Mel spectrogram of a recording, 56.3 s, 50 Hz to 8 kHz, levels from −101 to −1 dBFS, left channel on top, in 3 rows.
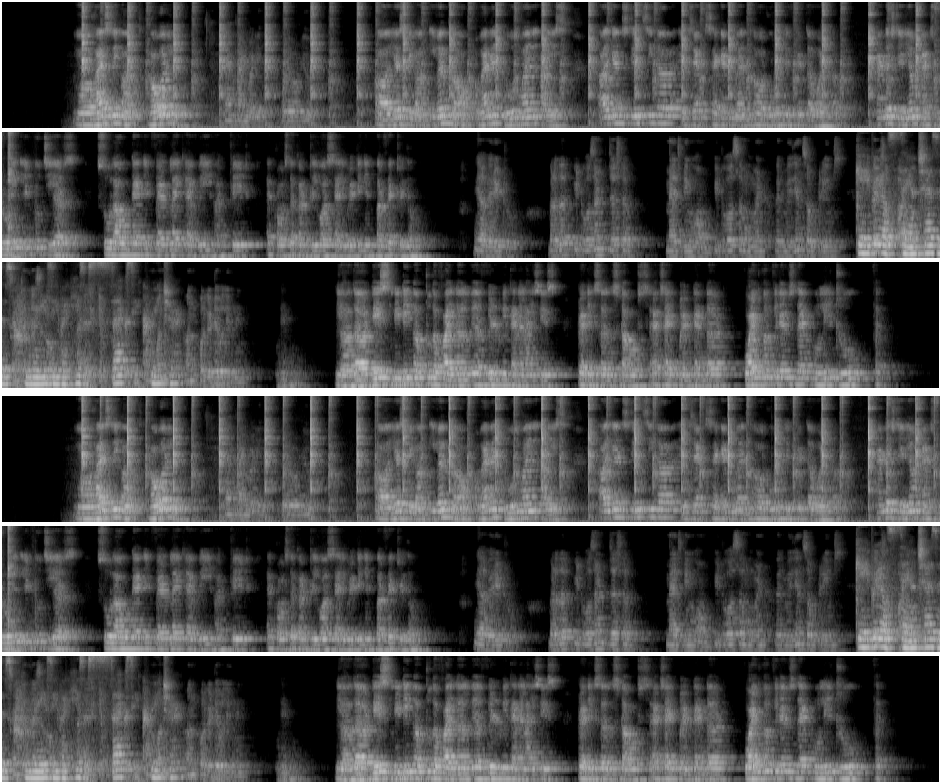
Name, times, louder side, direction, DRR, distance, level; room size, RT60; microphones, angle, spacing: Motor vehicle (road), 1.3-19.9, right 5 dB, 55° right, 0.4 m, -40 dB
voice 1, 1.4-2.7 2.9-3.7 7.5-11.3 11.9-16.8 17.5-20.2 20.7-23.7 24.1-27.1 41.0-41.4 41.8-41.9 43.0-43.5 44.2-48.6 49.0-52.0 52.4-54.7 55.0-55.1, equal, 25° left, -3 dB, 0.8 m, -37 dB
voice 2, 4.1-5.3 5.6-6.3 28.2-29.0 29.7-31.4 32.0-35.5 36.0-37.2 37.7-42.4 44.6-44.7, equal, 60° left, -3 dB, 1.0 m, -47 dB
Human voice, 35.8-41.1, equal, 40° right, 1.0 m, -33 dB
3.6 x 2.1 x 3.4 m, 0.90 s
head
